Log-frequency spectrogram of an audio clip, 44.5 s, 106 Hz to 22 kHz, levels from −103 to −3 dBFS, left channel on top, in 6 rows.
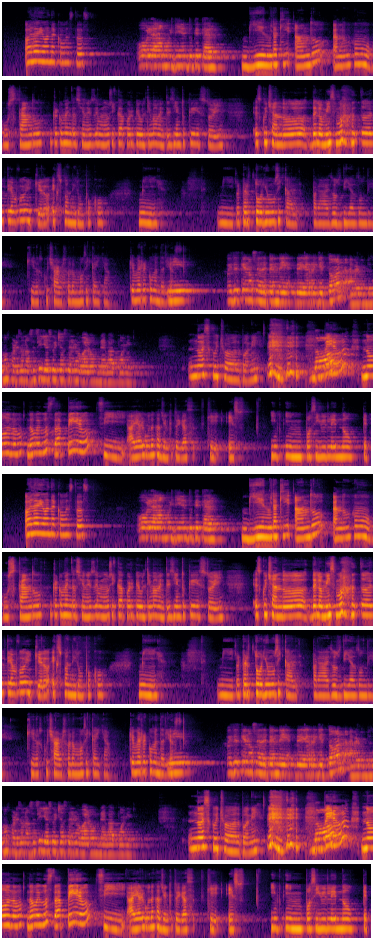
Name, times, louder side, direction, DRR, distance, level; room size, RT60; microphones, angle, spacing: voice 1, 0.5-1.7 4.8-11.9 12.5-16.9 17.6-18.0 19.1-20.8 21.1-22.3 22.8-24.4 24.8-25.7 33.4-36.6 36.9-41.0 41.2-41.9 42.5-44.4, right 4 dB, 50° right, 0.6 m, -31 dB
voice 2, 2.7-4.3 25.5-26.0 26.7-32.3 35.8-36.4, equal, 5° right, 1.8 m, -34 dB
23.5 x 16.0 x 2.5 m
head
